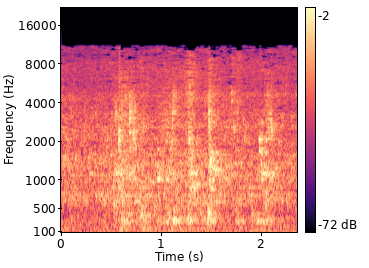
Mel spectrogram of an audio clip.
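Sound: toilet flushing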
